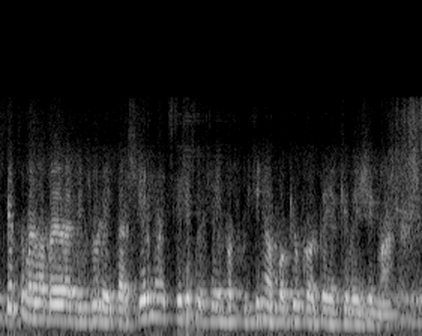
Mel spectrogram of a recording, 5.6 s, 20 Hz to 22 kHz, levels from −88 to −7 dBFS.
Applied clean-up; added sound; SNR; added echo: neural separator model SepFormer DNS4.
